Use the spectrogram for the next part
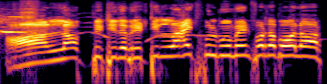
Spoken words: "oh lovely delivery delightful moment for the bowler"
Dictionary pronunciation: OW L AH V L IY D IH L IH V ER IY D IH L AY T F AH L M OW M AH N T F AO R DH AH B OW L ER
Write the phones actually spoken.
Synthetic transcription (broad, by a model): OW L AH V L IY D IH L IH B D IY D IH L AY T F AH L M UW M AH N T F AO R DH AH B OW L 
